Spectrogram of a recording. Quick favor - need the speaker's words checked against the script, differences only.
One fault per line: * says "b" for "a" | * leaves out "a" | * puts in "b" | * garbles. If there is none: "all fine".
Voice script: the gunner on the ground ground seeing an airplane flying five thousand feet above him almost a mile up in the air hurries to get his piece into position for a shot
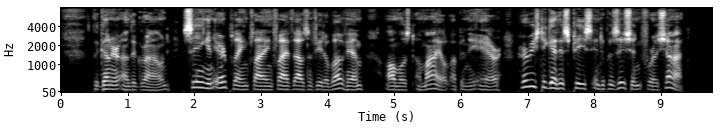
* leaves out "ground"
